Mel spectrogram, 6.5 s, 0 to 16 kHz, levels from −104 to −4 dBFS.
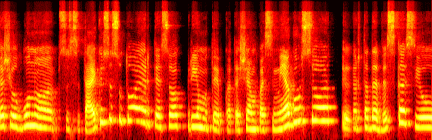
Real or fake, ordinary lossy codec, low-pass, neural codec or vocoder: real; Opus, 32 kbps; 14.4 kHz; none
